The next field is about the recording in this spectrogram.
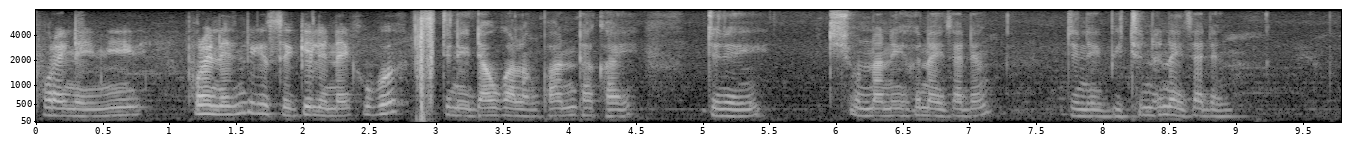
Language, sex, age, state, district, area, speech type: Bodo, female, 18-30, Assam, Kokrajhar, rural, spontaneous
